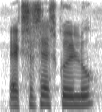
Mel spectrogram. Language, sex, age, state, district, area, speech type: Assamese, male, 18-30, Assam, Lakhimpur, urban, spontaneous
